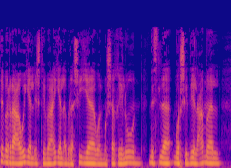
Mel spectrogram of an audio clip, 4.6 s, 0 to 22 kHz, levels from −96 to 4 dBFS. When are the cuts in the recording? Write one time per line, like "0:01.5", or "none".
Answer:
0:02.9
